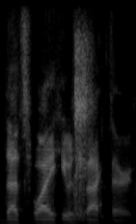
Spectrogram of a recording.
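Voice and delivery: usual speaking voice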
